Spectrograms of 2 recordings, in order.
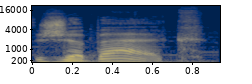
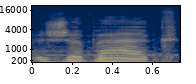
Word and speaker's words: Xebec: pronunciation of the word Xebec rather than the English one. So keep in mind it's not pronounced Xebec or Xebec, but with a softer J like in French, though the pronunciation of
